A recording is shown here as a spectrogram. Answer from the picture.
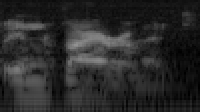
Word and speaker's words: environment: But when it's the N and then the M, it's not really pronounced. So environment.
